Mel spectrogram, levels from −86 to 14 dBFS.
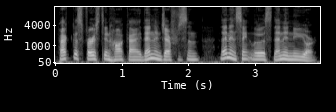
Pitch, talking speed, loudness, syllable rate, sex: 155 Hz, 225 wpm, -19 LUFS, 5.6 syllables/s, male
